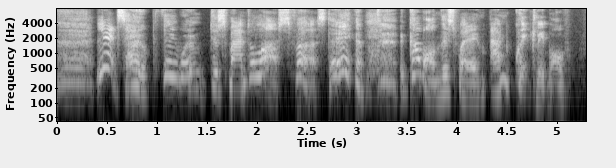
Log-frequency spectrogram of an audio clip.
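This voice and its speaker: Using a put-on character voice pitched extremely high, a man talks at a fairly slow pace with hardly any pauses. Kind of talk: fiction narration with character voices. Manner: chatty, urgent.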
